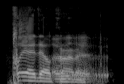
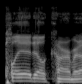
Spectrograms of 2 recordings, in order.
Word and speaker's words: Playa del Carmen: He says, I once listened to your show while I was in, is it Playa del Carmen? Is that how you say it? – Playa del Carmen. – Playa del Carmen.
